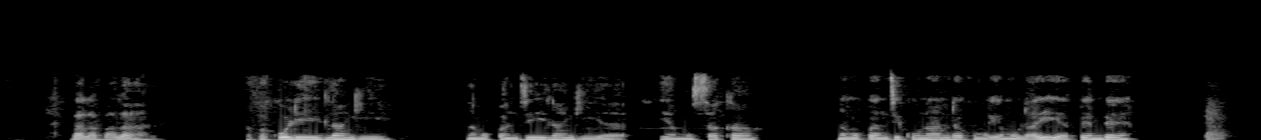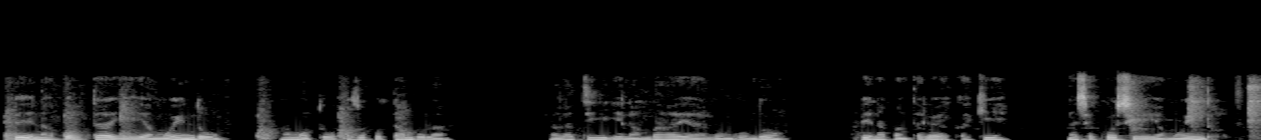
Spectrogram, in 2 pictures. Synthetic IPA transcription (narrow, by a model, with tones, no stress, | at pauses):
ba˨la˨ba˦la˨ | a˨pa˨ko˦li˦la˦ŋɡi˨ | na˨mo˨pa˨nzi˦la˦ŋɡi˨ | ja˨mo˨sa˦ka˦ | na˨mo˨pa˨nzi˦ku˦na˦nda˦ko˨ja˨mo˨la˨ji˦ja˨pɛ˦mbɛ˦ | pe˦na˦pɔ˨ʁta˦ji˨ja˨mo˨i˦ndo˨ | na˦mo˨to˨ʔa˨zo˦ko˨ta˦mbo˨la˨ | na˨la˦ti˦e˨la˨mba˦ja˨lo˨ŋɡo˨ndo˦ | pe˦na˦pa˨nta˨lo˦ja˨ka˨ki˦ | na˦ʃa˨ko˦ʃi˨ja˨mo˨i˦ndo˨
